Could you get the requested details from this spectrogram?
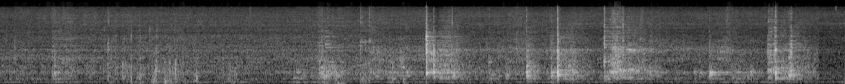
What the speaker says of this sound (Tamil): ஒரு நிமிஷம் காய் நல்லா வதக்கிக்கிட்டேன்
